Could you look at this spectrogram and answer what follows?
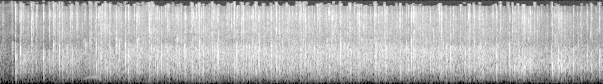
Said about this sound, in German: Es ist gut, wenn er jetzt noch klatscht, weil jetzt kommt den Schwierigen, oder?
